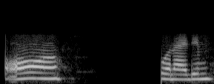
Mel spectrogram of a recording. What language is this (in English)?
Assamese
